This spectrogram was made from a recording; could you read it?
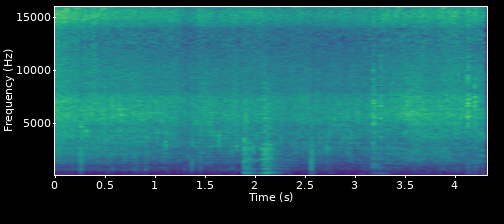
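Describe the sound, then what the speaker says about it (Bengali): Shrimp frying in hot oil in a wok, a continuous close sizzle with several sharp scraping and clinking stirring knocks scattered through it. "এবার চিংড়ি মাছটা দিয়ে দিলাম।"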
